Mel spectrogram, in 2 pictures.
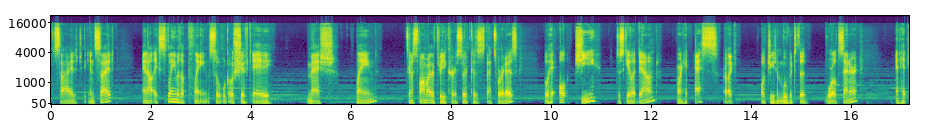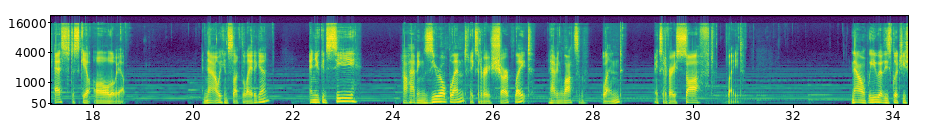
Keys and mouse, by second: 0.8 shift+a, 3.1 shift+a, 7.5 middle drag, 8.0 middle drag, 8.2 shift+middle drag, 8.5 middle click, 9.2 alt+g, 11.1 s, 13.5 Escape, 17.0 s, 18.5 click, 19.3 middle click, 20.0 click, 20.7 shift+middle drag, 21.4-28.5 drag, 30.1 middle drag, 30.4 shift+middle click, 30.8 shift+middle click, 31.0 shift+middle click, 31.3 middle drag, 31.6 shift+middle drag, 31.9 middle click, 32.7 shift+middle drag, 33.9 shift+middle drag.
